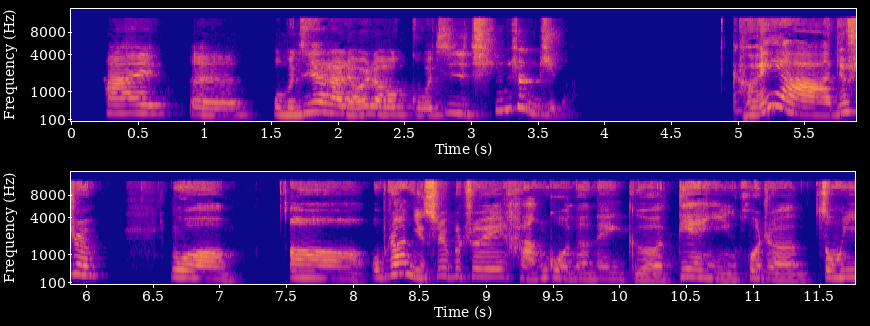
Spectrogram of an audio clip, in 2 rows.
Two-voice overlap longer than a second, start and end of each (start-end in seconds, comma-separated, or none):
none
